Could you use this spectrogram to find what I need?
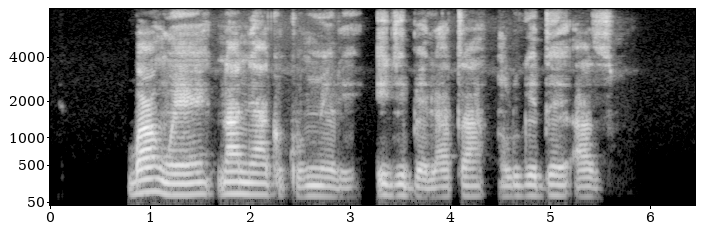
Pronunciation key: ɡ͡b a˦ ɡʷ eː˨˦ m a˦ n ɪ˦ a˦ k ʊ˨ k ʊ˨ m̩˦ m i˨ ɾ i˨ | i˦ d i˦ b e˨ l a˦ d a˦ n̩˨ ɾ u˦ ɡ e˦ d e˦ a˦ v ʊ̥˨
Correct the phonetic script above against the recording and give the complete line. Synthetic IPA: ɡ͡b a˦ ŋʷ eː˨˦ n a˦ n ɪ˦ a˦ k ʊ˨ k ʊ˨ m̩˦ m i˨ ɾ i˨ | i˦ d͡ʒ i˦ b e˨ l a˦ t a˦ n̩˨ ɾ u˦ ɡ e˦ d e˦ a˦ z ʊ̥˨

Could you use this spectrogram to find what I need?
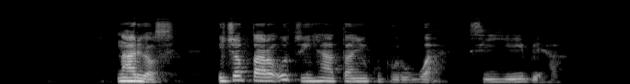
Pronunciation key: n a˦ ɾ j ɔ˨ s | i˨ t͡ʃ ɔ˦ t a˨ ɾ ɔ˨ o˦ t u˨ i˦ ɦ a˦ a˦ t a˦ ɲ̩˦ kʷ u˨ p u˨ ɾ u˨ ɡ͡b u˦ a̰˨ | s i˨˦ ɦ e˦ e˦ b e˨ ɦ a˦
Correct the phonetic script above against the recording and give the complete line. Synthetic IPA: n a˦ ɾ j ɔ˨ s | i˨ t͡ʃ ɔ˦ t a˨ ɾ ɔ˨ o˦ t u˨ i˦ ɦ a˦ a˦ t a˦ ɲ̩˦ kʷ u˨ p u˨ ɾ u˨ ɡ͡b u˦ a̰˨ | s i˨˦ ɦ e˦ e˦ b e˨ ɦ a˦

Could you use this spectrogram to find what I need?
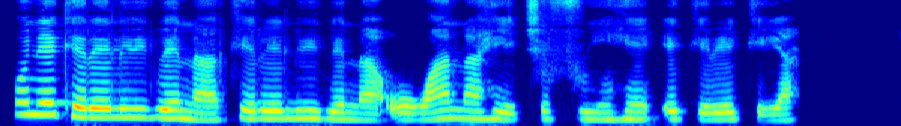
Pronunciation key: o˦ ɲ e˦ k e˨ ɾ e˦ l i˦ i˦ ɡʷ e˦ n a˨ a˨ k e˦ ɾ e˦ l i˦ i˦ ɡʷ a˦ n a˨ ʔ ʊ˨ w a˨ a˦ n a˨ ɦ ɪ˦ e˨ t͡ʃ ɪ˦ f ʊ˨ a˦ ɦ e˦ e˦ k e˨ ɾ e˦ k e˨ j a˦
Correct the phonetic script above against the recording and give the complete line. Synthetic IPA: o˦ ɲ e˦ k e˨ ɾ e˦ l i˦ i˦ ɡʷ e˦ n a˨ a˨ k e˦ ɾ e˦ l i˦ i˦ ɡʷ e˦ n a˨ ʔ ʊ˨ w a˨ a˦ n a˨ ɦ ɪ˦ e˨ t͡ʃ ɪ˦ f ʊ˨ i˦ ɦ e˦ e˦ k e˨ ɾ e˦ k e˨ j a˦

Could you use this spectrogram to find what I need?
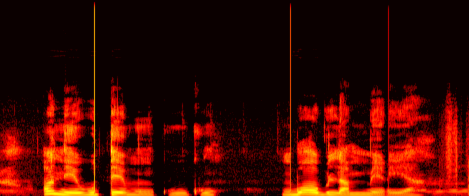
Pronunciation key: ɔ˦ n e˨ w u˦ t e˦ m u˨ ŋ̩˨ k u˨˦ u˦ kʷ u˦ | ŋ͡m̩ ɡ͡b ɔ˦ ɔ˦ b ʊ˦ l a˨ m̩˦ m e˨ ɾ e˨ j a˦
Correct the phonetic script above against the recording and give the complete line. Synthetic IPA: ɔ˦ n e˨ w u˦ t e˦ m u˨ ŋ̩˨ k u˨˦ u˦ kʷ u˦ | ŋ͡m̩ ɡ͡b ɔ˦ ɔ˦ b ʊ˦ l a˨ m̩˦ m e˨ ɾ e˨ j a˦

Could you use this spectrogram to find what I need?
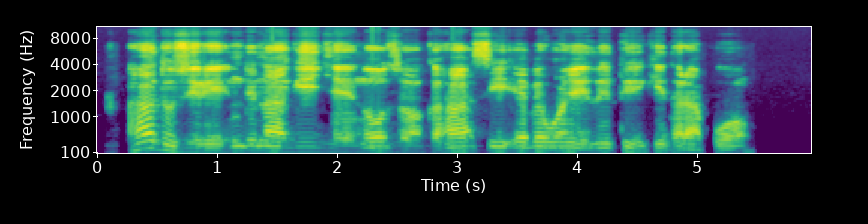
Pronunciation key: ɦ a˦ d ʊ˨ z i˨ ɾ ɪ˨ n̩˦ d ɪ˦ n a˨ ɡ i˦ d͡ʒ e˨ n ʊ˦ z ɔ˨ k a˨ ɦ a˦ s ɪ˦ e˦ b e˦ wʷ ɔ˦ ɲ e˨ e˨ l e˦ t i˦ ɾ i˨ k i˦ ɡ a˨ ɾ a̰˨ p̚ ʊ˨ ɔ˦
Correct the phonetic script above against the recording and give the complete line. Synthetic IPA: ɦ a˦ d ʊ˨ z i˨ ɾ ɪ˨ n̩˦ d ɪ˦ n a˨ ɡ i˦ d͡ʒ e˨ n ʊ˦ z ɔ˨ k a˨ ɦ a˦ s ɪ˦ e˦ b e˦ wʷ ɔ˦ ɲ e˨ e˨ l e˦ t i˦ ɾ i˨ k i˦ d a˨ ɾ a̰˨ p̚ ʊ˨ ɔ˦

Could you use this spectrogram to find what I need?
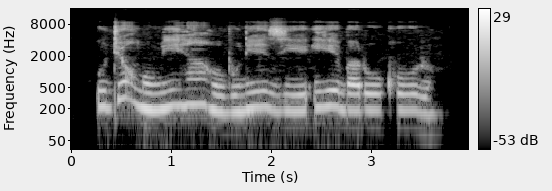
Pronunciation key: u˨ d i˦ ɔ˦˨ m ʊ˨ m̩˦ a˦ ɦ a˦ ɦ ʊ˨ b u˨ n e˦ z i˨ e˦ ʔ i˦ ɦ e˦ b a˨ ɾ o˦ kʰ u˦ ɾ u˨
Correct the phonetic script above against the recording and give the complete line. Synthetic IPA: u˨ d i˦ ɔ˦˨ m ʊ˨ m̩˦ i˦ ɦ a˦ ɦ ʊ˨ b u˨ n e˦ z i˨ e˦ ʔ i˦ ɦ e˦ b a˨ ɾ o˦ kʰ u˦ ɾ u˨

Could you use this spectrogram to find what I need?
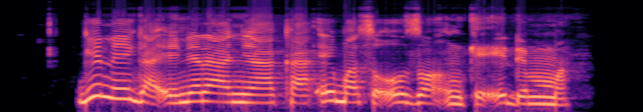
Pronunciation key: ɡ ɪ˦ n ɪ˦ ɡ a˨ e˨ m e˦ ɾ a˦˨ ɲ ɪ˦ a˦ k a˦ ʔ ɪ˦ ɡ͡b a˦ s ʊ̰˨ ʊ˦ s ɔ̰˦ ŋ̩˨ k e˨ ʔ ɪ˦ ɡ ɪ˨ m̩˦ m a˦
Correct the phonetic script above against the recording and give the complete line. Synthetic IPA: ɡ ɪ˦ n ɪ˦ ɡ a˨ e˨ ɲ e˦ ɾ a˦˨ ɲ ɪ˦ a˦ k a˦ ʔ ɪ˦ ɡ͡b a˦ s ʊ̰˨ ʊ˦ z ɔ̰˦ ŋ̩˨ k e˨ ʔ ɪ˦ d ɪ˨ m̩˦ m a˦

